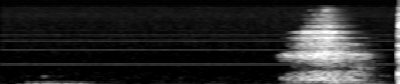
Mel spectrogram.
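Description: Near silence, then, about one and a half seconds in, a short breath from a man at the microphone just before he speaks again.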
